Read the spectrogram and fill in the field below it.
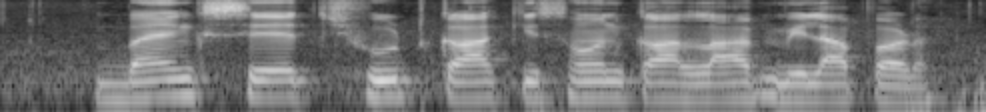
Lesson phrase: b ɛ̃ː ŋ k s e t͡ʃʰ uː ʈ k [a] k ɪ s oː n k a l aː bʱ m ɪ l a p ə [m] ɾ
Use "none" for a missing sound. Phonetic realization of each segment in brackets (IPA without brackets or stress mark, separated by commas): a, none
